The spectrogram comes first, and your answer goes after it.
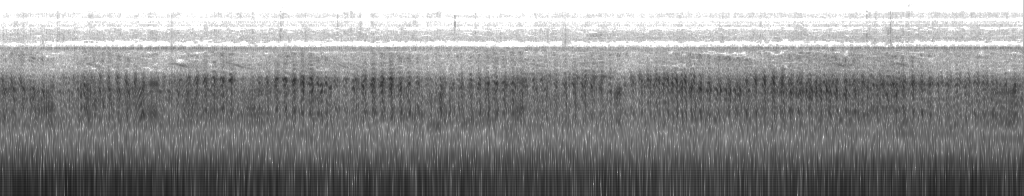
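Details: Frogs calling before a thunderstorm: a dense, unbroken chorus of rapid pulsing croaks in a steady buzzing wash, over a heavy low rumble throughout.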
